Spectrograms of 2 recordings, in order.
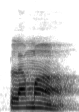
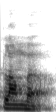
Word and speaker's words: plumber: subtle అనాలి సప్టిల్ అనకూడదు subtle subtle subtle right ప్లమర్ నాట్ ద ప్లంబర్ ప్లమర్ ప్లమర్ ఓం ఓం నాట్ ఓం క్రం క్రం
